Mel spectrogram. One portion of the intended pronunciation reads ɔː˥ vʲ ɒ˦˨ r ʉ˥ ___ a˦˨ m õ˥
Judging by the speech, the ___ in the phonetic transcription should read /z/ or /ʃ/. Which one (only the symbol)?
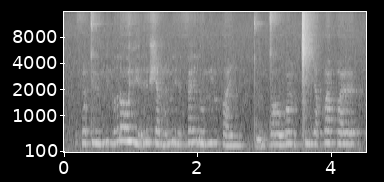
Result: ʃ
